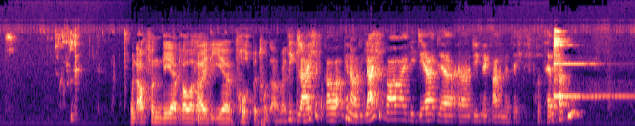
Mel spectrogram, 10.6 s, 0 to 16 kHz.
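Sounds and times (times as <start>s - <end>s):
small splash of water poured into a glass: 0.8s - 1.4s
speech: 2.2s - 9.7s.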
